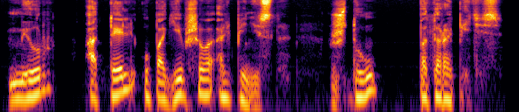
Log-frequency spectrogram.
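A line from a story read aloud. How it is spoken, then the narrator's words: Solemn declamation. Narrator (Russian): Хозяин торжественно продекламировал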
